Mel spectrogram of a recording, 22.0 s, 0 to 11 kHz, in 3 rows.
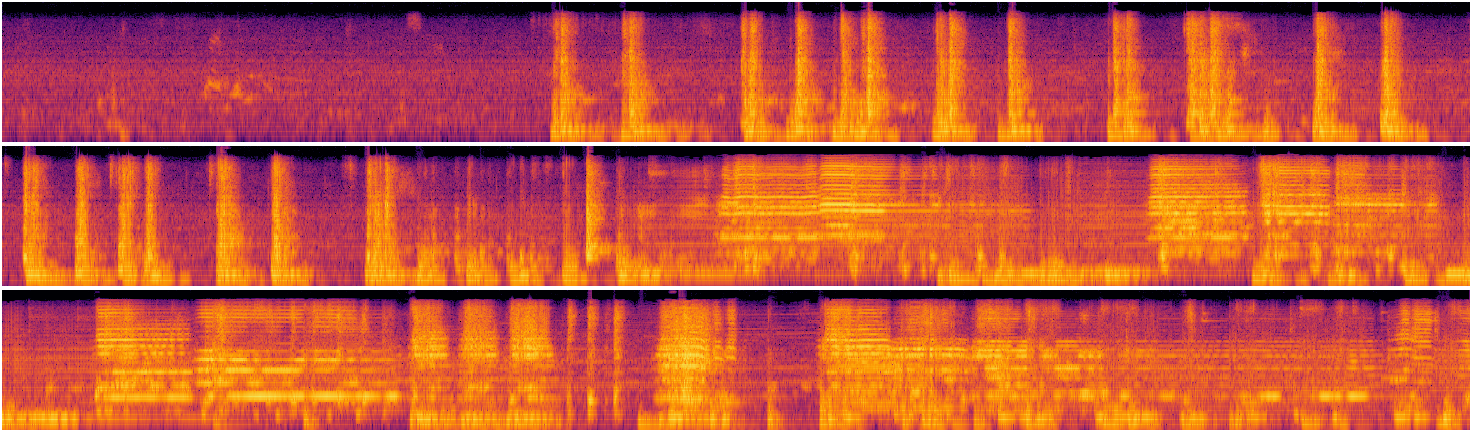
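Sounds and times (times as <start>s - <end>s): drumline strokes: 2.7s - 22.0s
brass and woodwind chords: 10.5s - 22.0s.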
